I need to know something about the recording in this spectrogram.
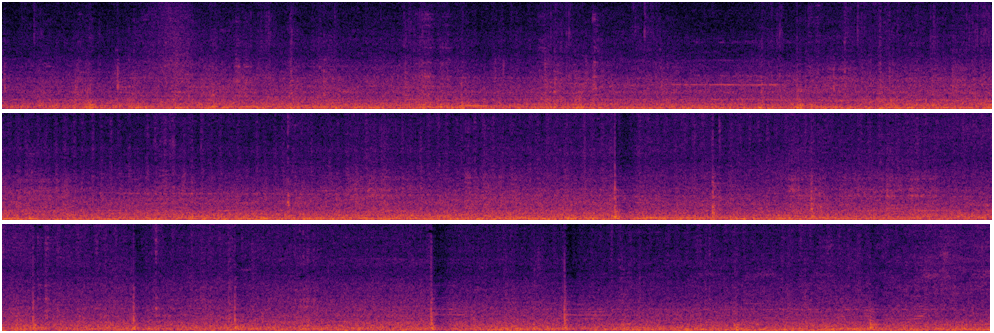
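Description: A diesel locomotive engine rumbles loudly as it approaches slowly.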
